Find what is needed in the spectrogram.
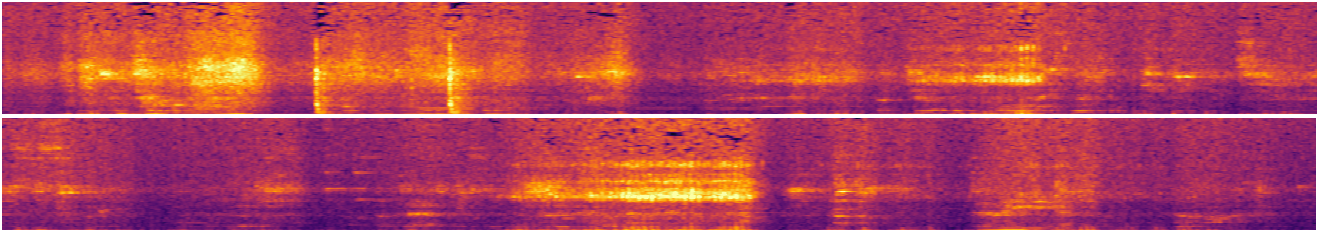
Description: Phil is a cute boxer dog and he snores every day.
